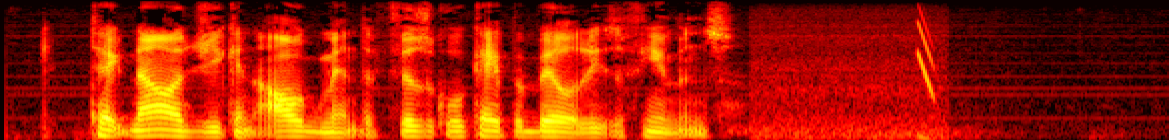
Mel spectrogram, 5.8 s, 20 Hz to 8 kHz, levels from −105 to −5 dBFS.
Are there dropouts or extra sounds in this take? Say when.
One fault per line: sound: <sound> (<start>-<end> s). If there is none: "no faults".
sound: chirp (4.6-4.7 s)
